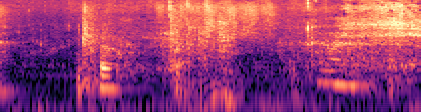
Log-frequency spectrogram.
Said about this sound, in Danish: Det var fandme et smart køleskab, det her. Man tror jo bare, det er en skuffe.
